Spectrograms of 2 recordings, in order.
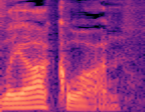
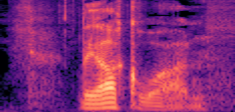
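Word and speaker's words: Laocoön: This word being even stranger in terms of an English word, it's pronounced Laocoon. Laocoon.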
